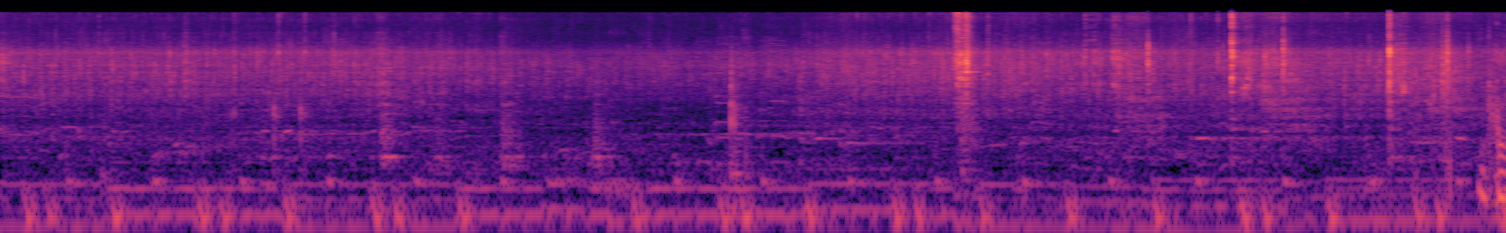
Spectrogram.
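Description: Ginger-garlic and chili paste stirred in hot oil for a duck curry, giving a steady close sizzle with repeated scraping spoon strokes throughout.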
